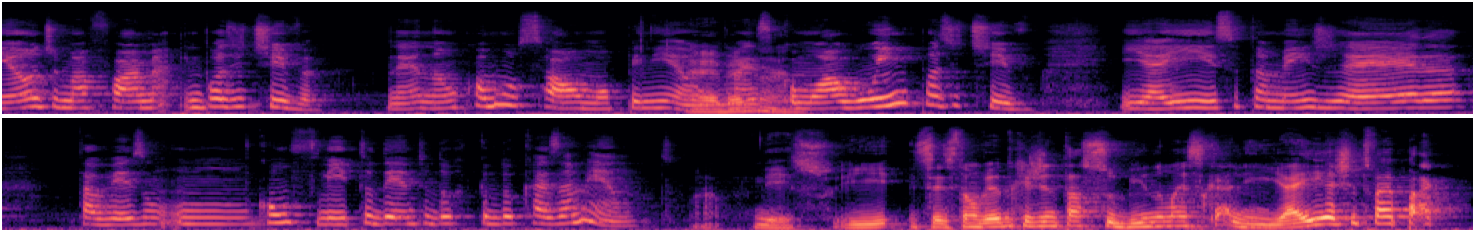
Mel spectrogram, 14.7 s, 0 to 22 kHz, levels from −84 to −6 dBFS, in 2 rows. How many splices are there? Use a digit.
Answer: 0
